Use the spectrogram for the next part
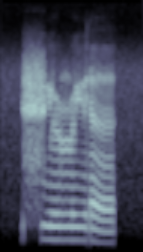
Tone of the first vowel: low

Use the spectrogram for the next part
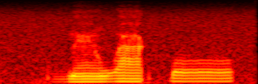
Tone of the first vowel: low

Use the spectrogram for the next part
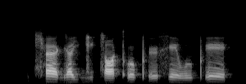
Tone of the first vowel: falling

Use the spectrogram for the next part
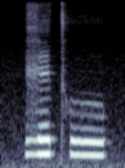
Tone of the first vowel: high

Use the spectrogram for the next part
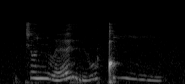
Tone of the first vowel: high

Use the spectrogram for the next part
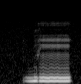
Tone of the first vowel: high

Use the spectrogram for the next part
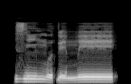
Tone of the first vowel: high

